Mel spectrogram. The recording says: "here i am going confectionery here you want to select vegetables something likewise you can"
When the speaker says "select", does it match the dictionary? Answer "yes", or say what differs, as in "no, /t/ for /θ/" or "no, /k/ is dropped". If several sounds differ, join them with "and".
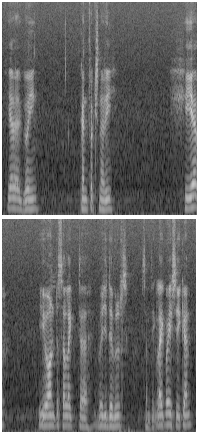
yes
